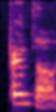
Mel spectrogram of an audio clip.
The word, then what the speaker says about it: Bernthal: of Ben Affleck and these two characters, John Bernthal. Yeah, that's how you pronounce his last name, right? Bernthal.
